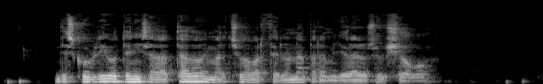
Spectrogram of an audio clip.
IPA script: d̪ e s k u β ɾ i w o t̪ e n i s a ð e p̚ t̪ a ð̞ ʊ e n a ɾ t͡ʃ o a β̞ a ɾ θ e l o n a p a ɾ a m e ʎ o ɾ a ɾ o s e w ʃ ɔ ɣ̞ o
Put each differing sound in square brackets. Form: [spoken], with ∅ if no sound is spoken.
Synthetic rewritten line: d̪ e s k u β ɾ i w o t̪ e n i s a ð [a] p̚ t̪ a ð̞ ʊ e [m] a ɾ t͡ʃ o a β̞ a ɾ θ e l o n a p a ɾ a m e ʎ o ɾ a ɾ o s e w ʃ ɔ ɣ̞ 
